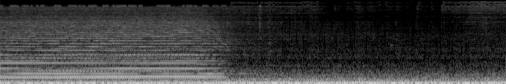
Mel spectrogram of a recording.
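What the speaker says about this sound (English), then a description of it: "And an ES44 DC pulling a loaded corn shuttle west, coming off the Council Bluffs Sub onto the Creston Sub here at Pacific Junction" An ES44DC diesel locomotive hauling a loaded westbound corn shuttle train at Pacific Junction, Iowa, sounds a loud, sustained multi-tone horn for about two seconds, then the heavy rumble and clatter of the rolling train carries on alone.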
